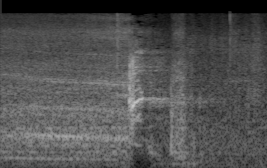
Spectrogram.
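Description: A dog whining steadily, then letting out a sharp, high yelp about a second in, the cry of a dog that has just touched the electric fence, as the owner suspects.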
